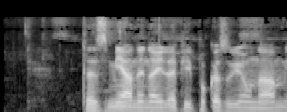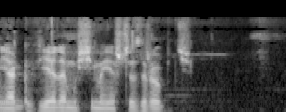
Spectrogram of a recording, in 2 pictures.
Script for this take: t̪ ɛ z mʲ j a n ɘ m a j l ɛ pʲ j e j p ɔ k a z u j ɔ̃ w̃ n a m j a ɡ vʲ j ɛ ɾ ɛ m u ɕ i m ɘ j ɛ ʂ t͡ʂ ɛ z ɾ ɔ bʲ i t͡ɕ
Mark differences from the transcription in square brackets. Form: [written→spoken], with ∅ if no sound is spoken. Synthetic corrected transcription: t̪ ɛ z mʲ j a n ɘ [m→n] a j l ɛ pʲ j e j p ɔ k a z u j ɔ̃ w̃ n a m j a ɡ vʲ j ɛ [ɾ→l] ɛ m u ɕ i m ɘ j ɛ ʂ t͡ʂ ɛ z ɾ ɔ bʲ i t͡ɕ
